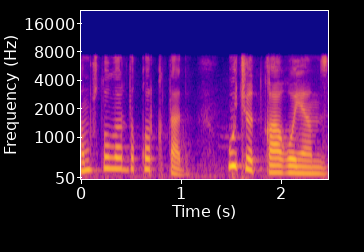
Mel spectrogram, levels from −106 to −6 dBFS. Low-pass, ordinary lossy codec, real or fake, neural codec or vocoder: 7.2 kHz; Opus, 64 kbps; real; none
